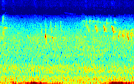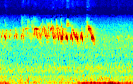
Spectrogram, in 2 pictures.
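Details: Bird calling outdoors: scattered thin high chirps early, then a rapid chattering run of twittering notes in the second half, over steady low rumbling background noise.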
